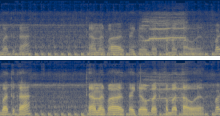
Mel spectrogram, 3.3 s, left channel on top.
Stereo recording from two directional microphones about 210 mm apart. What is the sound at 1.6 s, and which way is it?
Speech, 20° right (ahead or behind).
